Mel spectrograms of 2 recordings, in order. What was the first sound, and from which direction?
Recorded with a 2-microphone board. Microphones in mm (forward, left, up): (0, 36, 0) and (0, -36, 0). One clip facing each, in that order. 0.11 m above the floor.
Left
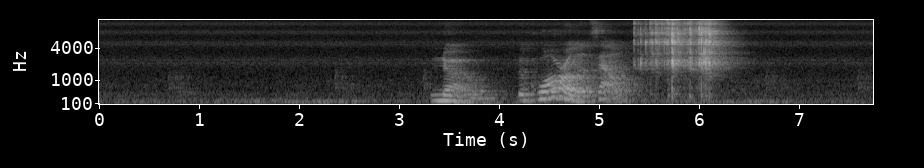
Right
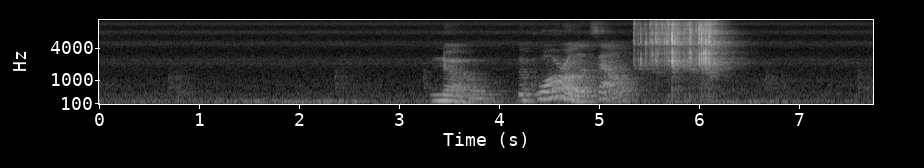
A woman speaking, 5° left (ahead or behind).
